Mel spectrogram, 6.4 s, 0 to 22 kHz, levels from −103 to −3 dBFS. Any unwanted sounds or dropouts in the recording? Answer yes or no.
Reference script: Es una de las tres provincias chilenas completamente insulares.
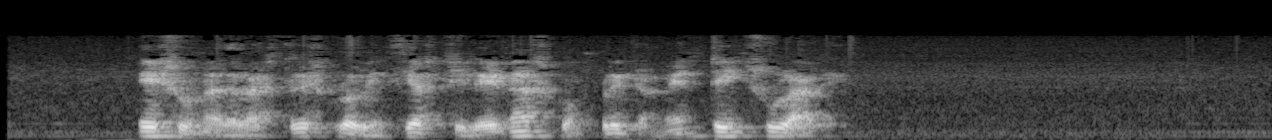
no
